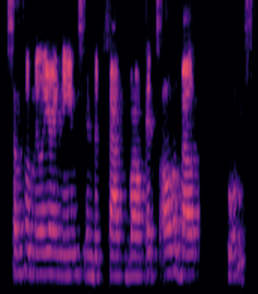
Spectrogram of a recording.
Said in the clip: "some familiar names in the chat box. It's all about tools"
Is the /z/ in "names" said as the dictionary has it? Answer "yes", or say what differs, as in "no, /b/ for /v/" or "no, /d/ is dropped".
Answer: yes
